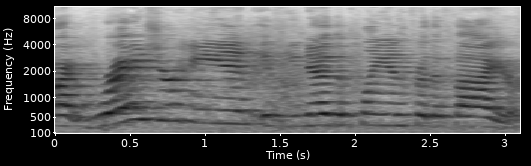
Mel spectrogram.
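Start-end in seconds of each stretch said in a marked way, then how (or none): none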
